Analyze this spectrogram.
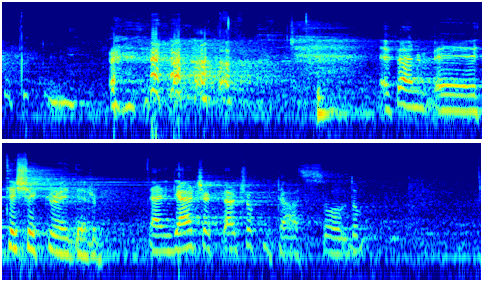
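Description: An elderly woman speaks calmly into a microphone over loudspeakers.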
